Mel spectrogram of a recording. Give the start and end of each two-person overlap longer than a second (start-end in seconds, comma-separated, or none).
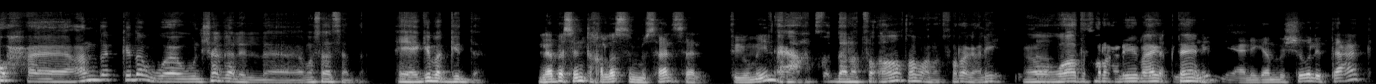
10.3-12.2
